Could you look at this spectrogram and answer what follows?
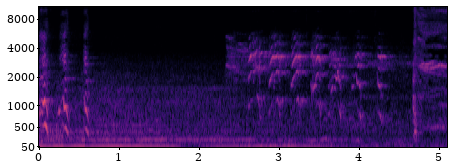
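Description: Mimicking cactus toy playing back laughter in a sped-up, high-pitched voice: a quick run of chirpy laughs from about two seconds in. At the very start a person's own laughter fades out.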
